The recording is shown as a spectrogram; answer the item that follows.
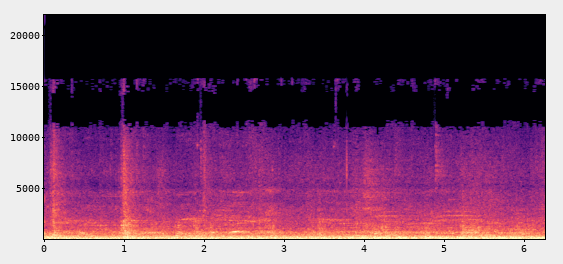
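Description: A steady low rumble of background noise, with faint voices underneath.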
